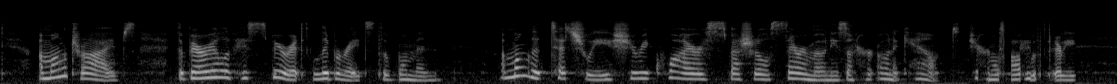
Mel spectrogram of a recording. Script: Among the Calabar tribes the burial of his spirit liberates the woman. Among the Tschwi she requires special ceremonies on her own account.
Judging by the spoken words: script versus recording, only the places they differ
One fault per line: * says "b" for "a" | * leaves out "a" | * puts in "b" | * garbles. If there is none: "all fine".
* leaves out "the Calabar"
* garbles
